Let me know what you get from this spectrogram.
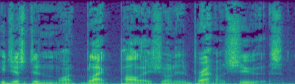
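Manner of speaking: ordinary talk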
